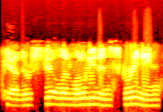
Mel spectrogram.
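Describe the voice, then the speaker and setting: A man's voice: on the high side, level tone, normal speed, no room sound. A man working as a security post officer, giving clipped, matter-of-fact reports over a two-way radio. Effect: heard over a two-way radio. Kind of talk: radio dispatch traffic. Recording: tinny dry radio transmission.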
